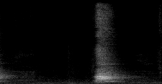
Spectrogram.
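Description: A man breathing out hard in short huffs with the effort of a side-plank exercise: the end of one breath right at the start and a second, fuller one about a second and a half in.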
